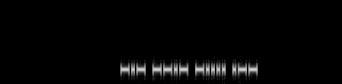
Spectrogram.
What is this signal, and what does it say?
Morse code, heard as a keyed tone, about 44 wpm, 700 Hz. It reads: KQ6W
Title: USA Call Signs - 3x Character Spacing - 45wpm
